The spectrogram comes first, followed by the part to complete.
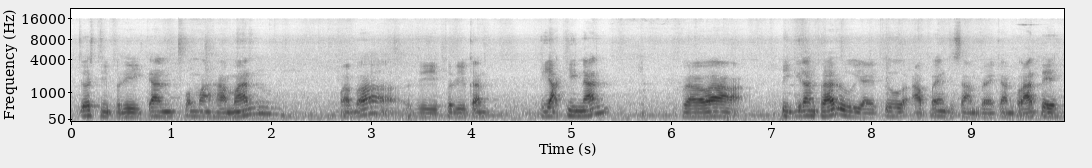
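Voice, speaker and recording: A man in his sixties, a podcast guest, talking casually and shouting out drill counts now and then. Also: medium pitch, unhurried, creaky. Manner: shouts out karate counts when demonstrating. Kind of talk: casual interview. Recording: noisy background.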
